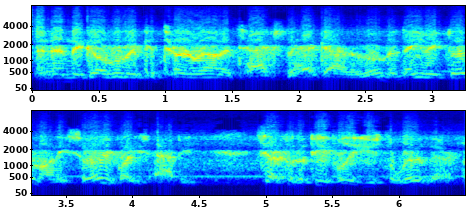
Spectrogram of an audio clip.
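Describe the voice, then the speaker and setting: A man's voice: lowish voice, racing. A man chatting casually over amateur radio in a folksy, wry, rambling way. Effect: two-way radio transmission. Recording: muffled, echoey, noisy ham radio transmission. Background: clear radio static and noise.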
